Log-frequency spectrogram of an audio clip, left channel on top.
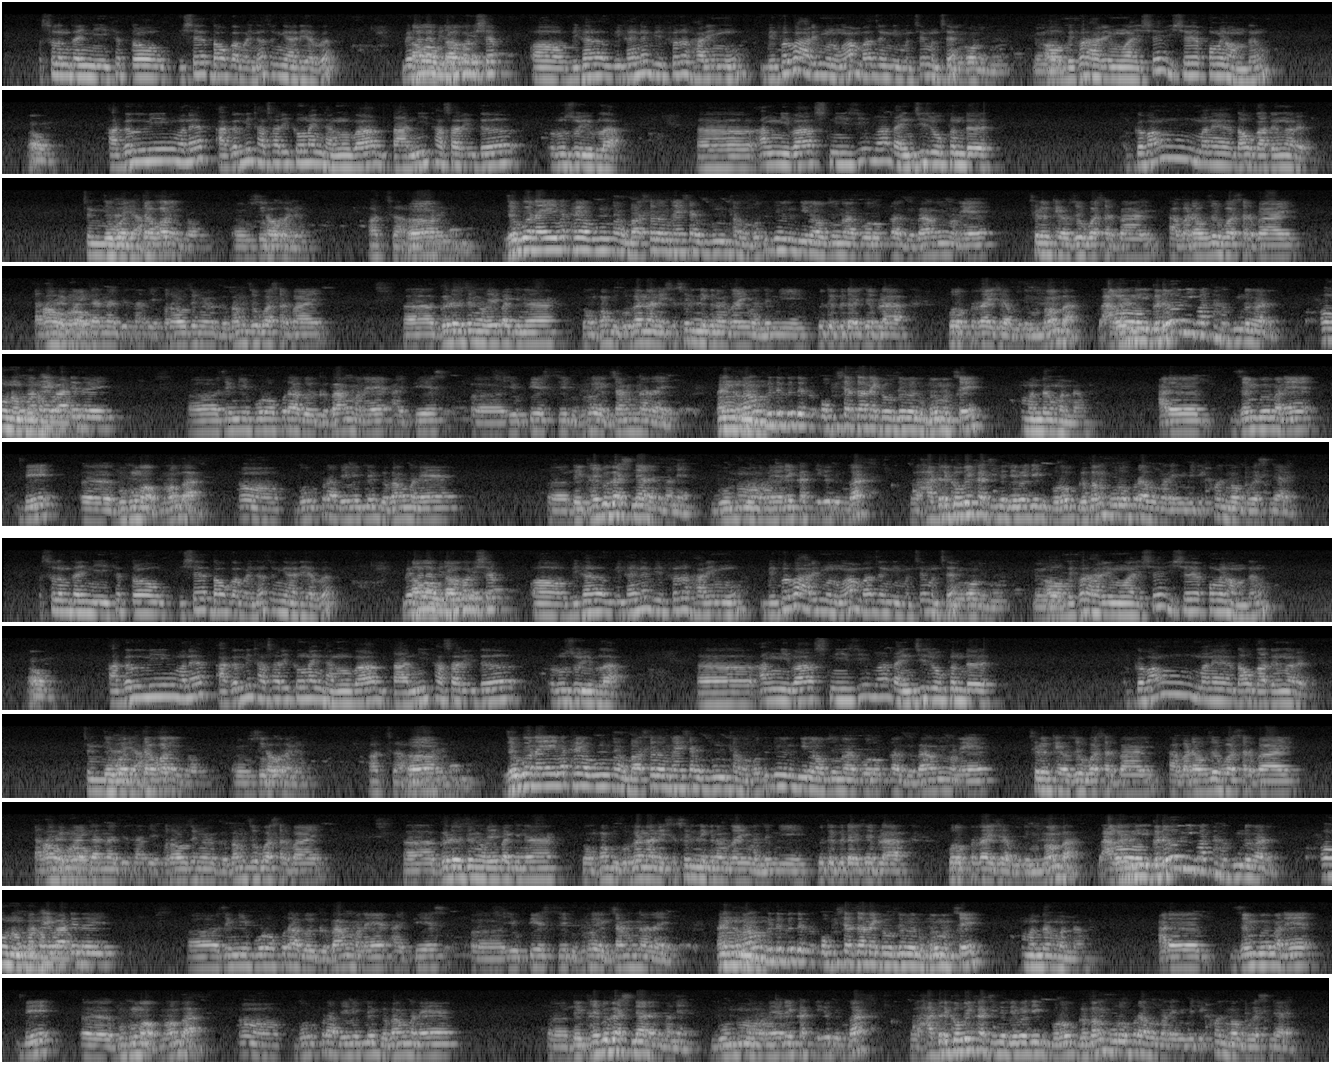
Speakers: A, on the left (about 70°); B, on the right (about 25°).
A: सोलोंथाइनि खेथ्रआव एसे दावगाबायना जोंनि हारियाबो बेखायनो
B: औ औ
A: बेफोरखौ
B: दावगाबाय
A: इसे
B: दावगाबाय
A: अ बेखायनो बेफोर हारिमु बेफोरबो हारिमु नङा होमबा जोंनि मोन- से मोनसेओ
B: नंगौ नंगौ नंगौ
A: बेफोर हारिमुवा इसे एसे खमायनो हमदों
B: औ
A: आगोलनि माने आगोलनि थासारिखौ नायनो थाङोबा दानि थासारिदो रुजुयोब्ला
B: <unintelligible>
A: ओ आंनिबा स्निजि बा दाइनजि जौखोन्दो गोबां माने दावगादों आरो जोंनि
B: जौगादों
A: हारिया
B: दावगादों - दावगादों औ जौगादों
A: दावगादों आदसा ओम
B: ओ
A: बेनो
B: जौगानाय बाथ्रायाव बुंनो थाङोबा सोलोंथाइ बुंनो थाङोब्लाथ' दिनैनि दिनाव जोंना बर'फ गोबां माने सोलोंथाइयाव जौगासारबाय आबादाव जौगासारबाय जानाय
A: औ
B: - लोंनाय,
A: औ
B: गाननाय -जोमनाय बेफोराव जोङो गोबां जौगासारबाय ओ गोदो जोङो बेबायदिनो दंफां बिगुर गाननानैसो सोलिनो गोनां जायोमोन जोंनि गोदो - गोदाय जों जेब्ला बर'फ्रा रायजो जाबोदोंमोन नङा होमबा आगोलनि
A: औ
B: गोदोनि बाथ्राखौ बुंदों आरो
A: औ
B: खिन्थु
A: नंगौ
B: नाथायबा
A: नंगौ नंगौ
B: दिनै ओ जोंनि बर' फोराबो गोबां माने आइ पि एस ओ इउ पि एस सि बेफोराव एग्जाम होनानै माने
A: उम
B: गोबां
A: उम उम
B: गिदिर गिदिर अफिसार जानायखौ जोङो नुनो मोनसै
A: मोनदों मोनदों
B: आरो जोंबो माने बे ओ बुहुमाव नङा होमबा
A: औ औ
B: बर'फोरा बेबायदिनो गोबां माने ओ दैथायबोगासिनो आरो माने बुहुमखौ
A: औ
B: माने
A: औ
B: रैखाथि होदोंबा हादोरखौ रैखाथिनो बेबायदि बर' गोबां बर'फोराबो माने बेबायदि खामानि मावबोगासिनो आरो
